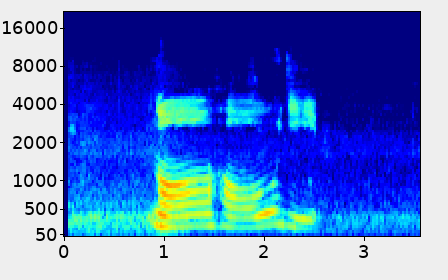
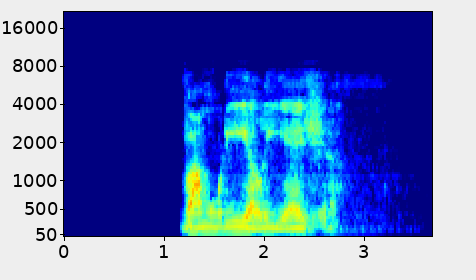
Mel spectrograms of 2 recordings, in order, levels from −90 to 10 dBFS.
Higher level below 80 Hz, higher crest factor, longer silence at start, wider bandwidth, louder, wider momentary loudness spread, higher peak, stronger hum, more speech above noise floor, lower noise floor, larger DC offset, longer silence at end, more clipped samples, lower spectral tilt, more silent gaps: second, -68 dBFS vs -56 dBFS; about the same, 24 dB vs 22 dB; second, 0.05 s vs 1.2 s; first, 9.4 kHz vs 7.8 kHz; about the same, -23 LUFS vs -25 LUFS; first, 25 LU vs 12 LU; first, -2 dBFS vs -6 dBFS; neither; second, 34 dB vs 47 dB; second, -56 dBFS vs -72 dBFS; neither; about the same, 1.05 s vs 0.95 s; neither; about the same, -7 dB/octave vs -6 dB/octave; neither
